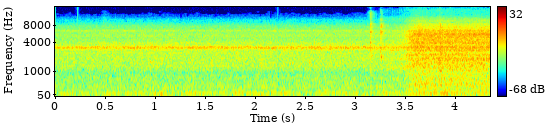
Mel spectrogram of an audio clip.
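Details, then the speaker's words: Oil-fired furnace burner at -15°F, reset after tripping; low fuel tank let air into the line, so the nozzle is not spraying steady, with white cloudy air bubbles: roar with slightly pulsing, unsteady flame note jumping louder partway in; expected to trip again. "See, it's not spraying steady. A lot of white, cloudy color. So it restarted right now, but it's going to trip back off because of all the air in the lines."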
